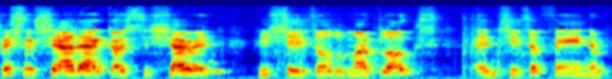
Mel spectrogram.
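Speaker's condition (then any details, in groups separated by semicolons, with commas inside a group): Cerebral palsy, dystonic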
